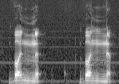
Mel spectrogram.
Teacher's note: Esa E final no suena prácticamente nada, mientras que en el sur hace una especie de E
